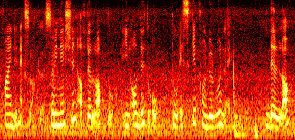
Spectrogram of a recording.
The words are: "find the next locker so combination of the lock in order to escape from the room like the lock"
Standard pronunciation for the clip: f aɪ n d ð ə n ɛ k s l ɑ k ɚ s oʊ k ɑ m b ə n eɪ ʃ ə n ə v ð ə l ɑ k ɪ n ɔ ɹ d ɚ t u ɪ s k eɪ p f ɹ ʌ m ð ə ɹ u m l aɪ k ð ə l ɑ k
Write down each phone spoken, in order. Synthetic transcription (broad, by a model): f aɪ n d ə n ɛ k s l ɑ k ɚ s oʊ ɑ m ə n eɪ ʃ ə n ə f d ə l ɑ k ɪ n ɔ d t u t u ɪ s k eɪ p f ɹ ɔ m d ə ɹ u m l aɪ k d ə l ɑ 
